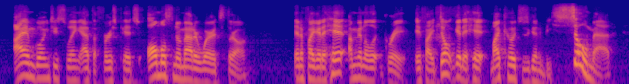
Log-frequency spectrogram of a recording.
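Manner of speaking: ordinary talk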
